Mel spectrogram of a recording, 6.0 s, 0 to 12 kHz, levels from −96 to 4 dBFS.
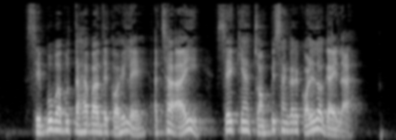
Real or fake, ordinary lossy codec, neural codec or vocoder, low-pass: real; AAC, 48 kbps; none; 10.8 kHz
